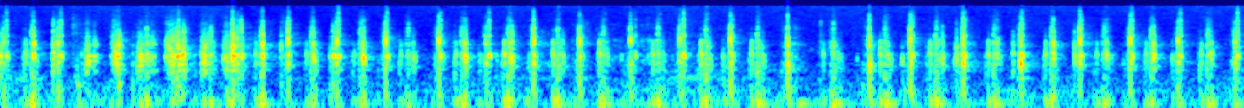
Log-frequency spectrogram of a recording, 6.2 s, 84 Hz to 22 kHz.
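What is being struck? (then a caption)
Hard plastic chainsaw motor housing. Gloved fingertips tap and scratch the hollow hard plastic motor housing of a Ryobi chainsaw held upright, producing a rapid, steady run of 46 short, dry clicks. Each tap is bright with a clear mid-range knock and almost no low end.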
